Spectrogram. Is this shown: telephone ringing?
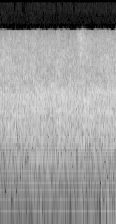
no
